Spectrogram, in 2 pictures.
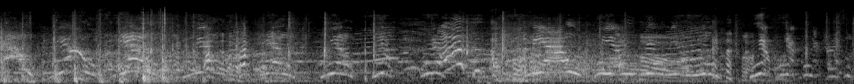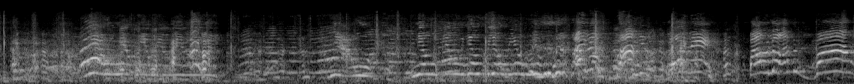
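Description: Several people talk and shout excitedly over one another.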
